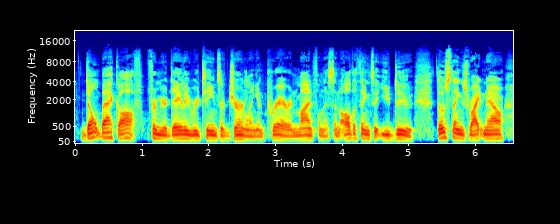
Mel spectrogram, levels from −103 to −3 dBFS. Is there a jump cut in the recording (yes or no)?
no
